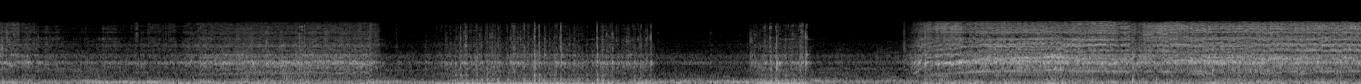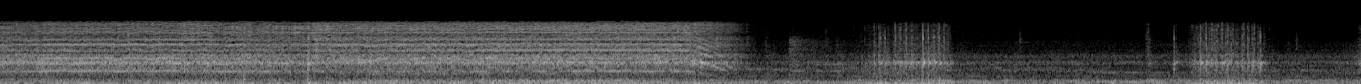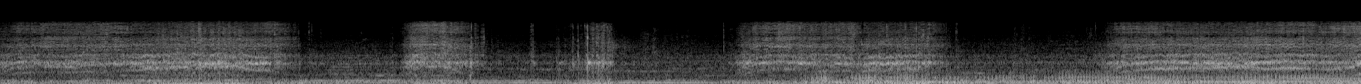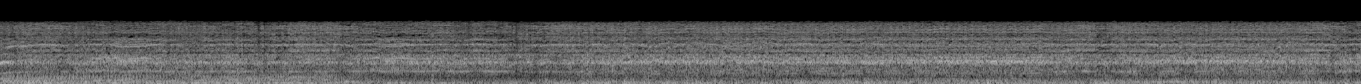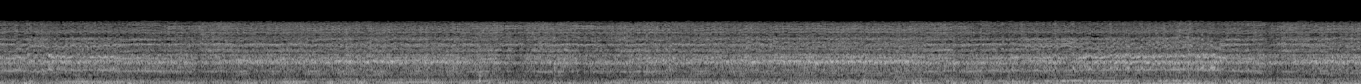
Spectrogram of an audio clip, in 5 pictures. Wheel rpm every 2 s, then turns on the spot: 50, 40, 30, 10, 80, 160, 160, 160, 160, 160, 30, 10, 0, 40, 60, 30, 10, 60, 20, 90, 140, 160, 160, 160, 160, 160, 160, 160, 160, 160, 160, 160, 160, 160.
4-6 22-24 30-34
